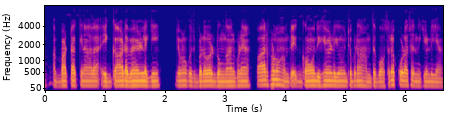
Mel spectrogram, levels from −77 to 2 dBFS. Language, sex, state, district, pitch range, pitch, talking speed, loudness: Hindi, male, Uttarakhand, Uttarkashi, 110-115 Hz, 115 Hz, 270 wpm, -18 LUFS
